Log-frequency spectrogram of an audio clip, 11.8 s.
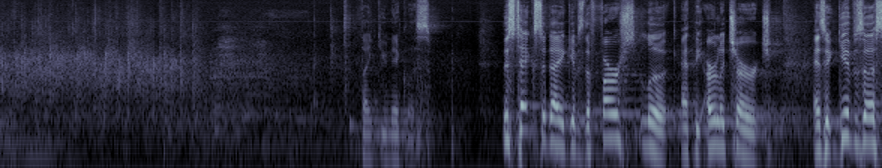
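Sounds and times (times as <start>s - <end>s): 
audience clapping hands in praise: 0.0s - 3.4s
speech: 4.8s - 5.8s, 6.7s - 11.7s.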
